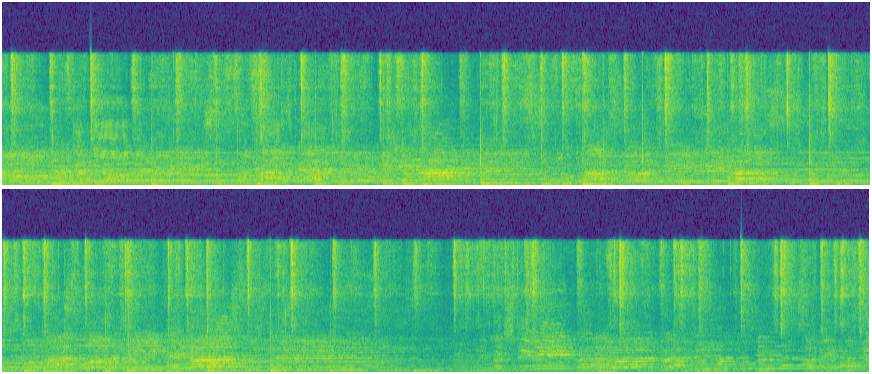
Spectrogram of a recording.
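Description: Live school ensemble performing a pop-style song: a group of voices singing in Luxembourgish through microphones, accompanied by violins, grand piano and conga drums.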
